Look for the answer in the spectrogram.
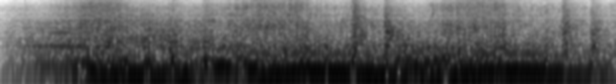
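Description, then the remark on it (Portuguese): A loud competition car engine revs hard and continuously on the Potenza racetrack in Minas Gerais, its pitch rising and falling as it climbs through the gears, with no talking. “Por enquanto, o autódromo Potenza está sendo utilizado para track days e também por equipes para testar carros e motos de competição.”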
